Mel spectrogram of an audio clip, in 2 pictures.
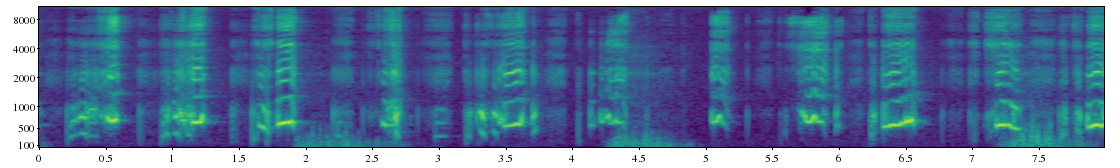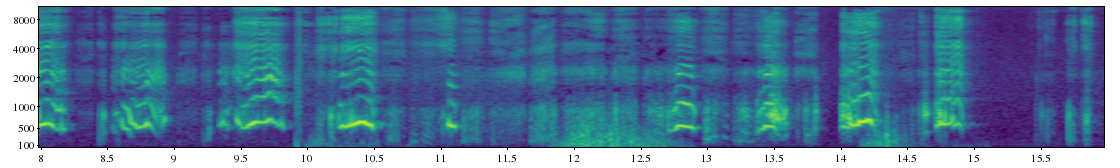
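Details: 2-month-old baby with stridor since birth, fussing and whimpering, with rough, noisy breaths between cries.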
